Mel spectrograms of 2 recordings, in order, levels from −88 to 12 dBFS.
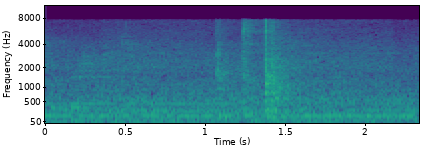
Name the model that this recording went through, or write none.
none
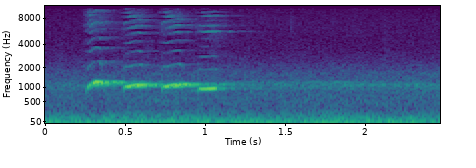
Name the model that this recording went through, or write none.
none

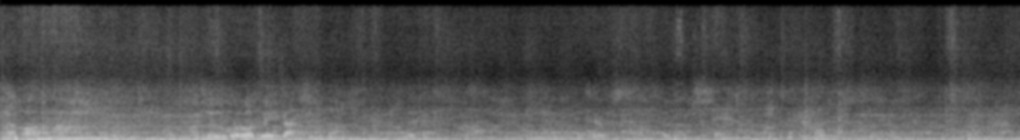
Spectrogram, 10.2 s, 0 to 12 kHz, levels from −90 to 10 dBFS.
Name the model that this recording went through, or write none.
codec, SNAC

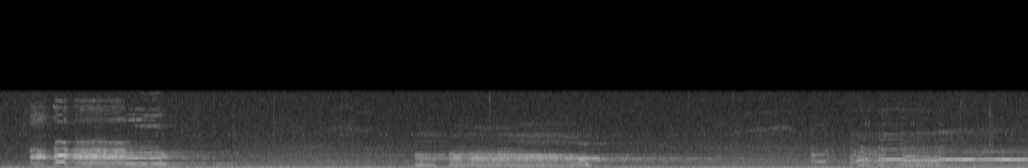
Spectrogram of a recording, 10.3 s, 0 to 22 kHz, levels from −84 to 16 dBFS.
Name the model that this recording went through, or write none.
none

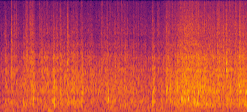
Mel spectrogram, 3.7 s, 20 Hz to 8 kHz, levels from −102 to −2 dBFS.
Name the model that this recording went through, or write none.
none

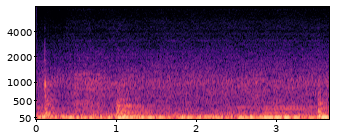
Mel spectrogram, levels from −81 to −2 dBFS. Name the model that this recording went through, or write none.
codec, DAC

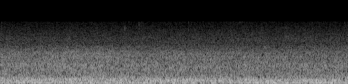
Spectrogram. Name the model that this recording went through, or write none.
none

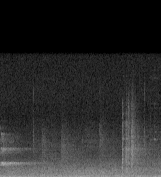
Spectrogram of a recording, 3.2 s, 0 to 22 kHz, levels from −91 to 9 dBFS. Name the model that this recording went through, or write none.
none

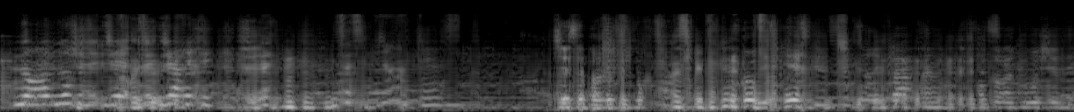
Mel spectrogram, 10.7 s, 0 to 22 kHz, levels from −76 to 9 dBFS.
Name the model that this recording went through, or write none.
vocoder, BigVGAN v2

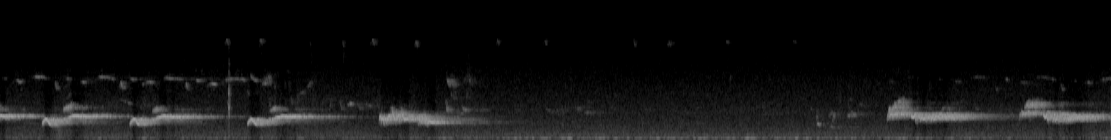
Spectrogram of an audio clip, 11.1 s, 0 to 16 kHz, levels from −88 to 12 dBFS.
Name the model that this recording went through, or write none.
none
